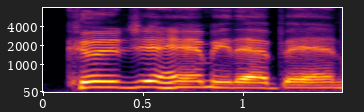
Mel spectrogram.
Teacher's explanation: Could you? Merges into that softer kuja sound.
